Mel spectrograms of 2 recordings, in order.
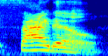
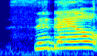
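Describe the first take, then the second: First: The first syllable has a long vowel, like 'side'. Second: The first syllable has a short vowel, like 'sid'. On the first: "or if it's side, right, side, S I D E" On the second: "Sid if it's Sid, S I D"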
